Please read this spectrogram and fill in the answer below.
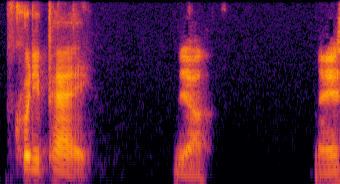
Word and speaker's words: Kwity Paye: Sorry if I mispronounced Kwity Paye.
